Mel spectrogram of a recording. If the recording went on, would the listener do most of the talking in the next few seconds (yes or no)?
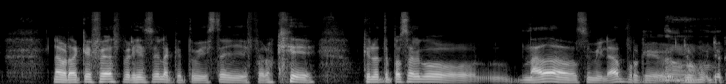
no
